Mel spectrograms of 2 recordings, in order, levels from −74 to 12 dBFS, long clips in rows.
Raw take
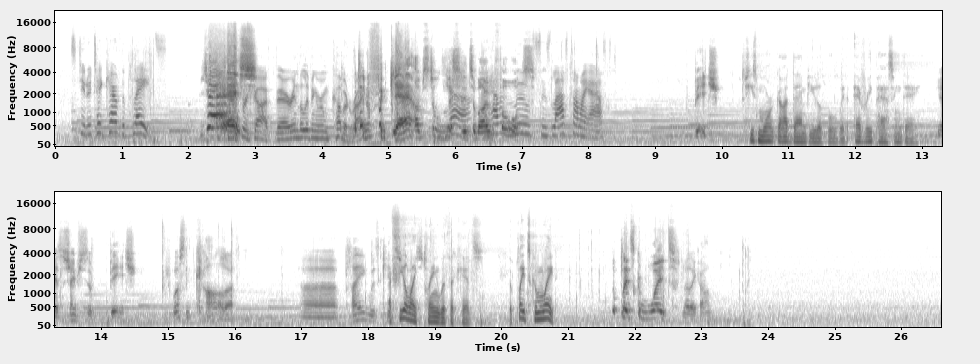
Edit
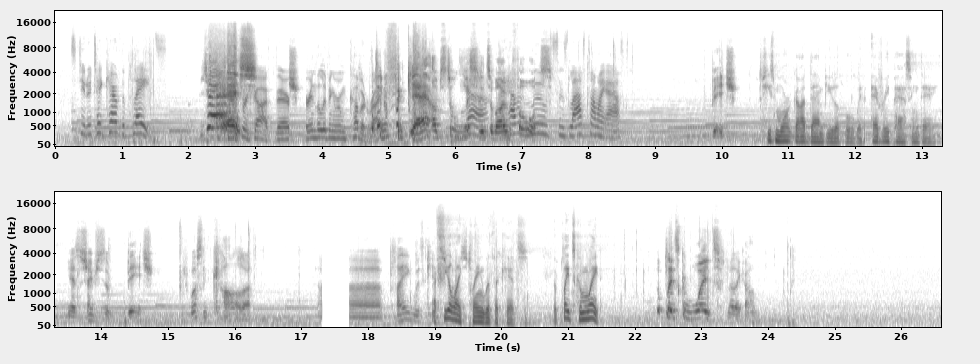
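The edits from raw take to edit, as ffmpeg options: -filter_complex "[0:a]asplit=4[s0][s1][s2][s3];[s0]atrim=end=3.512[s4];[s1]atrim=start=9.808:end=10.072[s5];[s2]atrim=start=3.508:end=17.05,asetpts=PTS-STARTPTS,afade=t=out:st=13.538:d=0.004:c=hsin,apad=pad_dur=0.41[s6];[s3]atrim=start=17.05,asetpts=PTS-STARTPTS,afade=t=in:d=0.004:c=hsin[s7];[s4][s5]acrossfade=d=0.004:c1=hsin:c2=hsin[s8];[s6][s7]concat=n=2:v=0:a=1[s9];[s8][s9]acrossfade=d=0.004:c1=hsin:c2=hsin"

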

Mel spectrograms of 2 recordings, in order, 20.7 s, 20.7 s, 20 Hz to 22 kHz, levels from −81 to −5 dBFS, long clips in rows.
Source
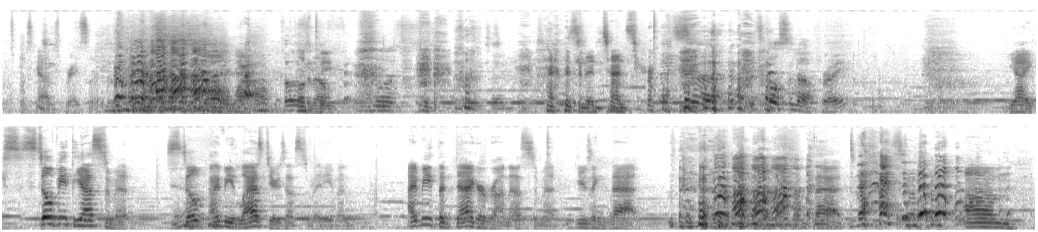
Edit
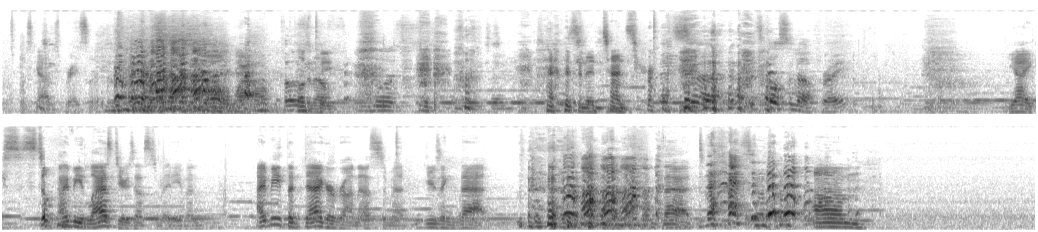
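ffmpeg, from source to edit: -filter_complex "[0:a]asplit=2[s0][s1];[s0]atrim=end=10.762[s2];[s1]atrim=start=12.268[s3];[s2][s3]acrossfade=d=0.004:c1=hsin:c2=hsin"

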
